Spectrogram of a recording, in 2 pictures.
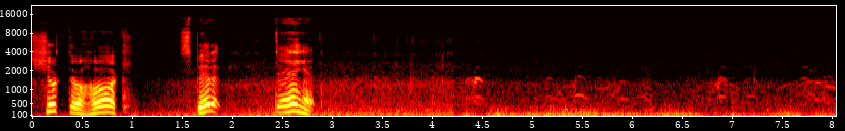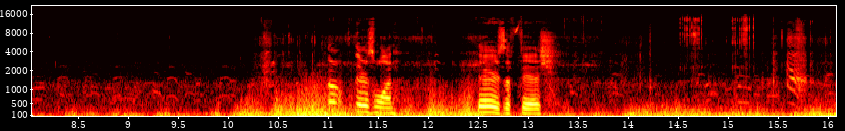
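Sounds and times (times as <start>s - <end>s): wind buffeting microphone: 1.0s - 16.0s
distant geese honking: 1.1s - 10.2s, 13.4s - 14.1s.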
